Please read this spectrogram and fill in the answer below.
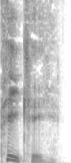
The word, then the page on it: peaky: British English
